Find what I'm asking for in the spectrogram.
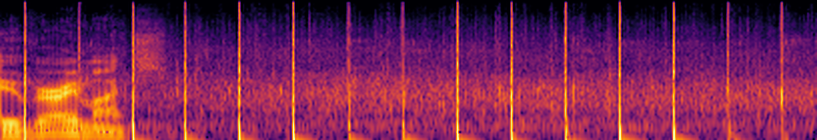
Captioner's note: audience applauds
